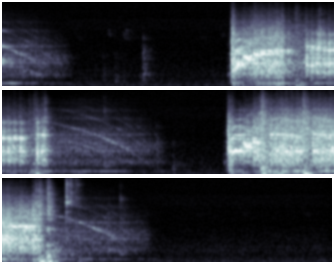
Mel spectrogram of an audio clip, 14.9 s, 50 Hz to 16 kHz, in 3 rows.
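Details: No-start on an engine first fired in about eighteen months, ECU wired for an LS2 with repinned connectors, crank sensor rewired to sensor ground; two roughly three-second cranking bursts that churn and almost catch but never fire.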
